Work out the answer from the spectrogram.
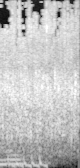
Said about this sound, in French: Je vous demande d'applaudir le docteur Marine Colombel.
